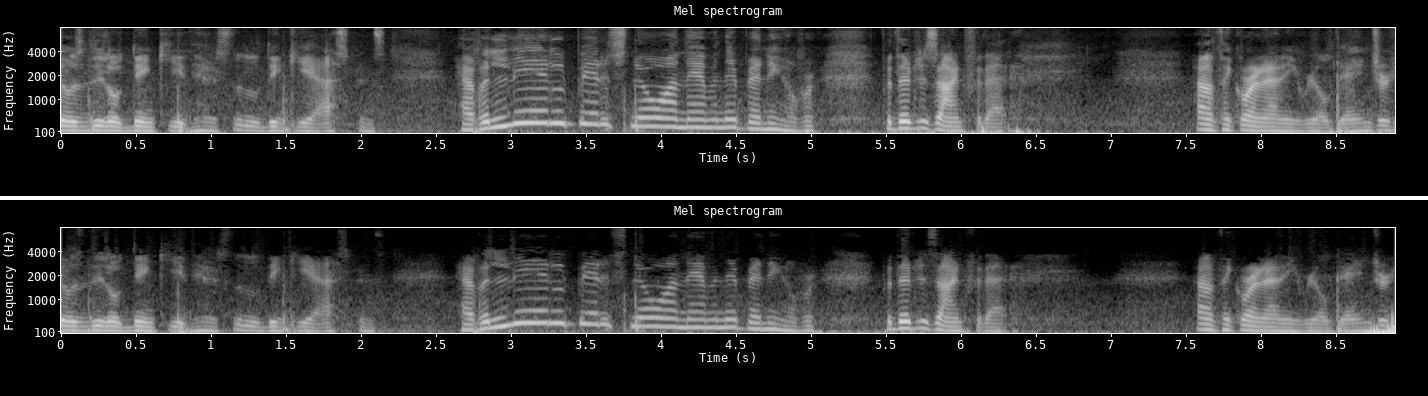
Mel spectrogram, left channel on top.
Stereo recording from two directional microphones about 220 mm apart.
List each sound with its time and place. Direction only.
0.0 s speech: 15° left (ahead or behind)
7.5 s speech: 15° left (ahead or behind)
